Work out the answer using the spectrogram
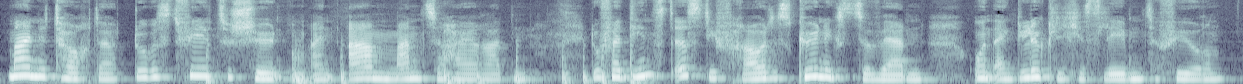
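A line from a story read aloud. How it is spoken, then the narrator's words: Father sighing. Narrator (German): seufzte der Vater und sagte zu ihr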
